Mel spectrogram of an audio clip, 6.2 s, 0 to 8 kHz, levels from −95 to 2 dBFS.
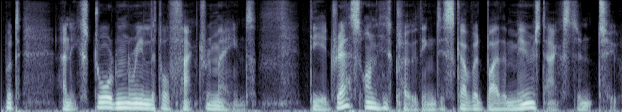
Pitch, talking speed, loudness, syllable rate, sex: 100 Hz, 165 wpm, -19 LUFS, 6.0 syllables/s, male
